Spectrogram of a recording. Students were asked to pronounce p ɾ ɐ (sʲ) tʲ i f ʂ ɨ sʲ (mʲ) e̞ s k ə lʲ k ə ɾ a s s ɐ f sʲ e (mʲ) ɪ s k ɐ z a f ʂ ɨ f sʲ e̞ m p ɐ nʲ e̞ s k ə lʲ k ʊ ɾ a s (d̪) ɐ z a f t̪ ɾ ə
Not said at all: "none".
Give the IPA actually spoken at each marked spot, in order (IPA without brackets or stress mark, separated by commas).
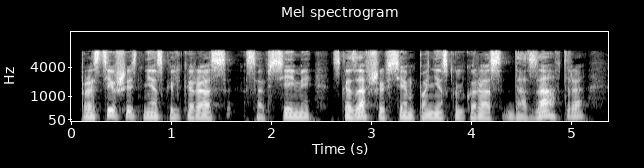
sʲ, nʲ, mʲ, d̪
